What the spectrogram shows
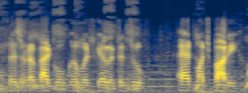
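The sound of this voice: Using a put-on character voice, a man speaks in a guttural, monotone, flat delivery at a medium pitch and moderate pace with music in the background.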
